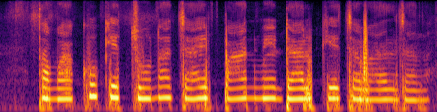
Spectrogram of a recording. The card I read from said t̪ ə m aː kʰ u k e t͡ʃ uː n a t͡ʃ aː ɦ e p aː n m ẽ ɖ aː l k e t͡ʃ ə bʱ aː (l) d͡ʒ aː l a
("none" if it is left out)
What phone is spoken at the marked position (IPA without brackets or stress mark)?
l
